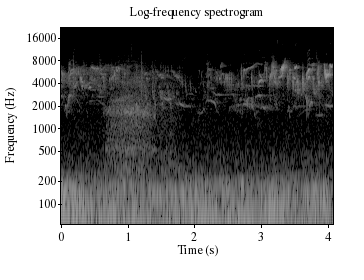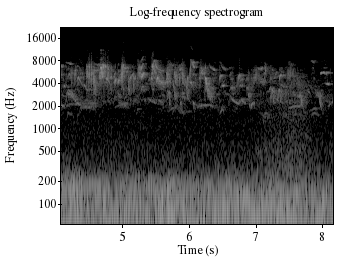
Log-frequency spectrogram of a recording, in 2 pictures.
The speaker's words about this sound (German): Hör vielleicht das Vogelzwitschern, was ich hier höre.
